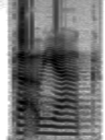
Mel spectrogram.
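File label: Maya, male; INALI; MayaYuc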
